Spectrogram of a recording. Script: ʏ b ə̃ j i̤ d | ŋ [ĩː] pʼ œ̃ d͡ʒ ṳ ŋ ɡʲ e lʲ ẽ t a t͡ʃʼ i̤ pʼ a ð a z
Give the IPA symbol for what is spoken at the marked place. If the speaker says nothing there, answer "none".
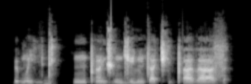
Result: ĩ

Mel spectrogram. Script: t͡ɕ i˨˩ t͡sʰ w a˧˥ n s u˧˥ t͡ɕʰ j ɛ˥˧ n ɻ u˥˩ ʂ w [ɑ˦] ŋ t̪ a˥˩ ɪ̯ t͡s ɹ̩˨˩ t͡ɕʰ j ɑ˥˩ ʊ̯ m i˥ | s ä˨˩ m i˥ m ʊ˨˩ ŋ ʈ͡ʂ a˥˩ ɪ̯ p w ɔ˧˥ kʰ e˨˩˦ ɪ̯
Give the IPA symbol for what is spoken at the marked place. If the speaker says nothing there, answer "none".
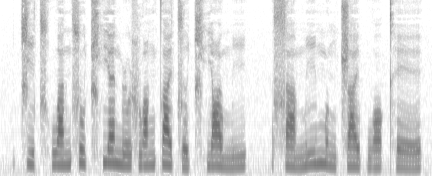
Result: ɑ˥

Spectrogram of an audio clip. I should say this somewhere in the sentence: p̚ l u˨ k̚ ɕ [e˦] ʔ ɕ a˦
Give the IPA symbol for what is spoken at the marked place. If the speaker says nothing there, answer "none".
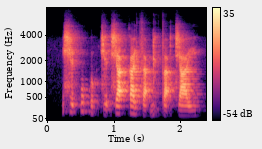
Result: e˨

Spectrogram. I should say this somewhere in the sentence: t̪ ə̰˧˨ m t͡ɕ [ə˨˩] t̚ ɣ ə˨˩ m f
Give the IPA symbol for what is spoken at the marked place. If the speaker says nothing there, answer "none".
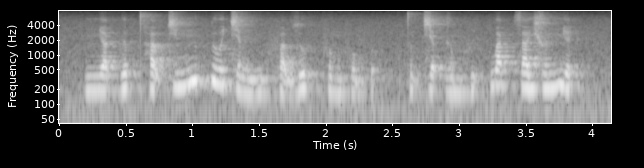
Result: a˨˩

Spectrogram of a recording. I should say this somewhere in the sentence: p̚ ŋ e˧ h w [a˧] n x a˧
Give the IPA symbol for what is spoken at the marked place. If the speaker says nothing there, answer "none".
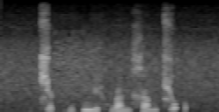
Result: a˧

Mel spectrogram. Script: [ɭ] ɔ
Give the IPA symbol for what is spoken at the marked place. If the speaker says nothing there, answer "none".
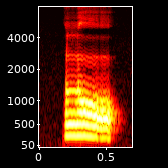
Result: l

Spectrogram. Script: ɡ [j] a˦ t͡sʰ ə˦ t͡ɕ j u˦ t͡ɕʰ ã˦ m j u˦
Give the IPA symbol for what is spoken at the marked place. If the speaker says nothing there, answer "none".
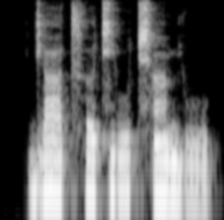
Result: j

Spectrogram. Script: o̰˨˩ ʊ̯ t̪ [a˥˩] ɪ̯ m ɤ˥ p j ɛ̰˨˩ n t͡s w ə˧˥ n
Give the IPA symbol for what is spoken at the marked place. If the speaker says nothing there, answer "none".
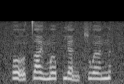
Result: a˥˩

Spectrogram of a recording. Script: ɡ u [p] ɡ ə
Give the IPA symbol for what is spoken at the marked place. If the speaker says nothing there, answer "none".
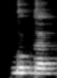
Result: p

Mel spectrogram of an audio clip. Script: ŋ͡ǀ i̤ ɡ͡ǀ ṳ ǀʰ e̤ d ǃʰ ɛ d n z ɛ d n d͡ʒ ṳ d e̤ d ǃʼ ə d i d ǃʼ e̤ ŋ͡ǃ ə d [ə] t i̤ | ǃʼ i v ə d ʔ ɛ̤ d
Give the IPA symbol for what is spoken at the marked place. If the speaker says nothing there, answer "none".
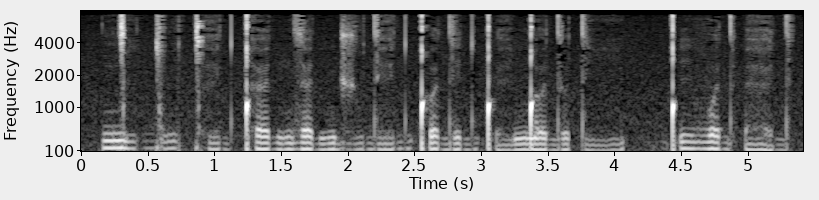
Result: ɯ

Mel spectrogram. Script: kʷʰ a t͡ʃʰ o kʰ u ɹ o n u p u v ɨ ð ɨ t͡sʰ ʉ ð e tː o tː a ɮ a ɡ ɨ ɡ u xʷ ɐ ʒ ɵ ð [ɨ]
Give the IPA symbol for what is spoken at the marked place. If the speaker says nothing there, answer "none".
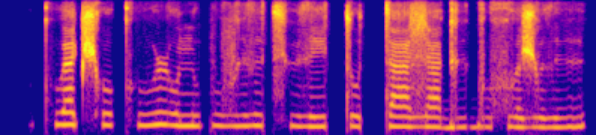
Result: ɨ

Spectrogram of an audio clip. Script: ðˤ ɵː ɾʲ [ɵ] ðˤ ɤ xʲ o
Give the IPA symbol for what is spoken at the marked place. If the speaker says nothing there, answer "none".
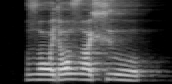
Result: ɵ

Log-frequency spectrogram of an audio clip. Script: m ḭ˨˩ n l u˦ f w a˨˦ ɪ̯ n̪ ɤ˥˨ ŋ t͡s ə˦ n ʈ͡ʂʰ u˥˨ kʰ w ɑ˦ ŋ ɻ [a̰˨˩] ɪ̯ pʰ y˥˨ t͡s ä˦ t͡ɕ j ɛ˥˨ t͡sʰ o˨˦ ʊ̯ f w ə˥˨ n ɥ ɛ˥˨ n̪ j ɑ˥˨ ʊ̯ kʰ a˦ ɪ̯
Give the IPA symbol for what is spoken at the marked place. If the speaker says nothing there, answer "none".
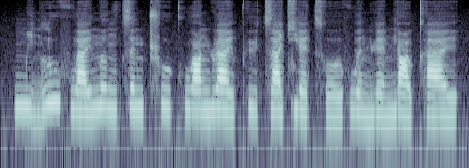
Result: a˥˨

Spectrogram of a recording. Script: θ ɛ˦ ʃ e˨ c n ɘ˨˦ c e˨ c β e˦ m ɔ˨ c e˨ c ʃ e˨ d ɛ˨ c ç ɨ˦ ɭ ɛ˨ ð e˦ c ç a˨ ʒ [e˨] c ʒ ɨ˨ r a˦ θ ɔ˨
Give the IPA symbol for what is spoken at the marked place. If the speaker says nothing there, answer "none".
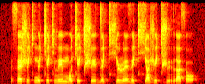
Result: e˦˨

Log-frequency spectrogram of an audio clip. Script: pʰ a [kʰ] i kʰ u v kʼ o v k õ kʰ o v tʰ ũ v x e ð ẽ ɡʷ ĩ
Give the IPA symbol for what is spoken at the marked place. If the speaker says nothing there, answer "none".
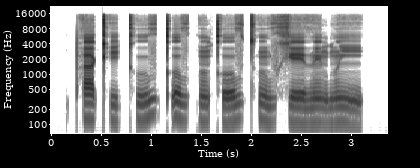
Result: kʰ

